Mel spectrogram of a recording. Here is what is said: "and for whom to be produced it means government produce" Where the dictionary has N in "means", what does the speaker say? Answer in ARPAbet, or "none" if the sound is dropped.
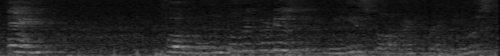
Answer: none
